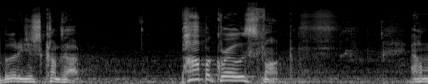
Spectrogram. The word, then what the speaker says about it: Gros: jenny both said papa grows funk and i'm like i don't like it and buddha goes you're papa you grow the funk well also your last name is often mispronounced as gross anyways they're gross right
